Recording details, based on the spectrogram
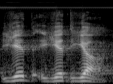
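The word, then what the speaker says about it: Jedidiah: ये नाम था यदिया, इसका नाम है। इसकी जो प्रोनाउंसिएशन है वो है यदिया।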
